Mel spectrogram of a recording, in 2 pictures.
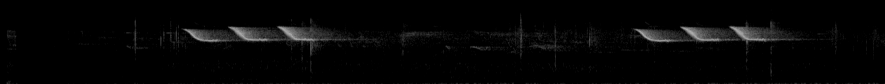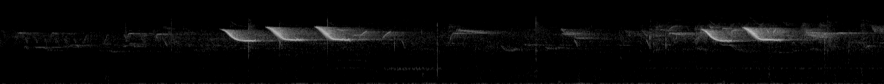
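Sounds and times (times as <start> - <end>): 
willow tit sharp whistles falling in pitch: 1.8 - 3.4, 6.4 - 7.9, 11.1 - 12.8, 13.5 - 17.6.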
